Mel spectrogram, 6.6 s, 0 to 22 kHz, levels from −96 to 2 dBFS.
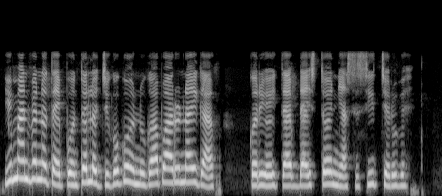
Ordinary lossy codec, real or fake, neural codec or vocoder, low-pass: none; real; none; 7.2 kHz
